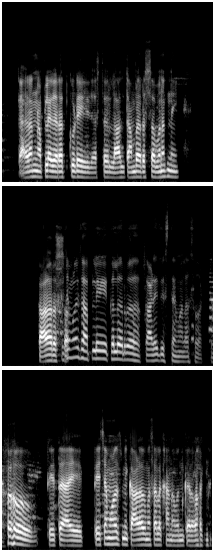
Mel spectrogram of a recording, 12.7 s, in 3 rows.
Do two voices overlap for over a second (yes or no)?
no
